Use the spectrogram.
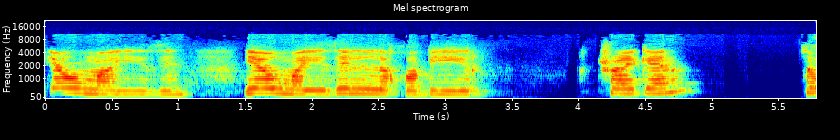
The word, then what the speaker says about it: يومئذ: It's not ya, it's just simply yaw. Okay. Yawmaizin.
